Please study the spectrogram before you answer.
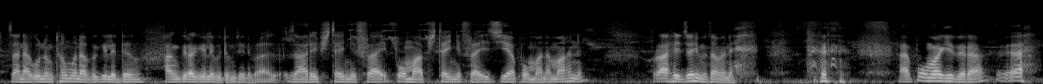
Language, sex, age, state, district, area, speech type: Bodo, male, 18-30, Assam, Baksa, urban, spontaneous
